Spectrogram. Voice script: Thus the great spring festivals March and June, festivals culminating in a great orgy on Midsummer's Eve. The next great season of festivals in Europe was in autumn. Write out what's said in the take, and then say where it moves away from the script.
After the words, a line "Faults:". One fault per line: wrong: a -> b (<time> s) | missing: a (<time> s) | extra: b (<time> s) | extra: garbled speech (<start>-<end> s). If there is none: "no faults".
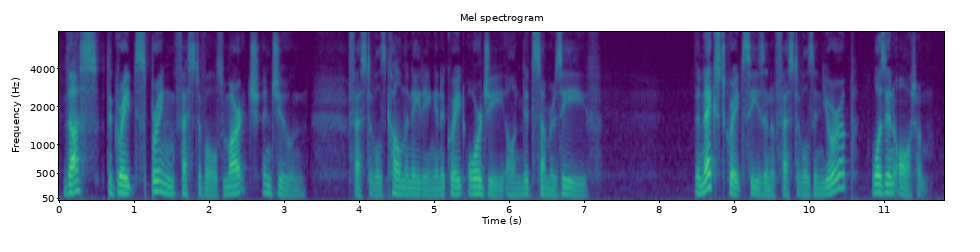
Thus the great spring festivals March and June, festivals culminating in a great orgy on Midsummer's Eve. The next great season of festivals in Europe was in autumn.
Faults:
no faults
